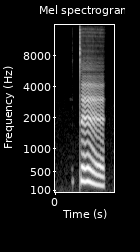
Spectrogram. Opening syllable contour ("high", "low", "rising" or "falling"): falling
